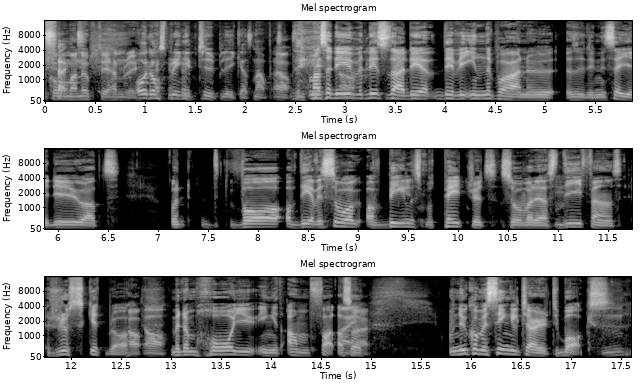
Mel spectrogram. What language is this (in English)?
Swedish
